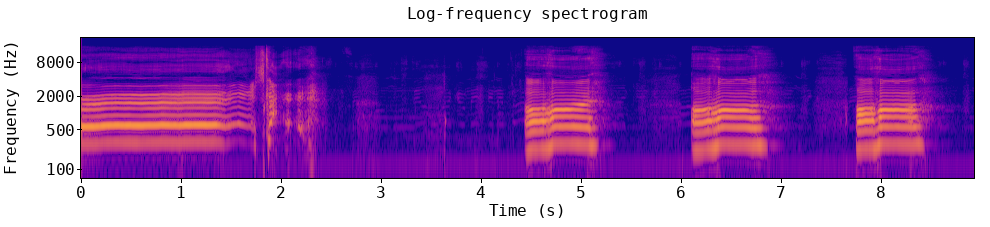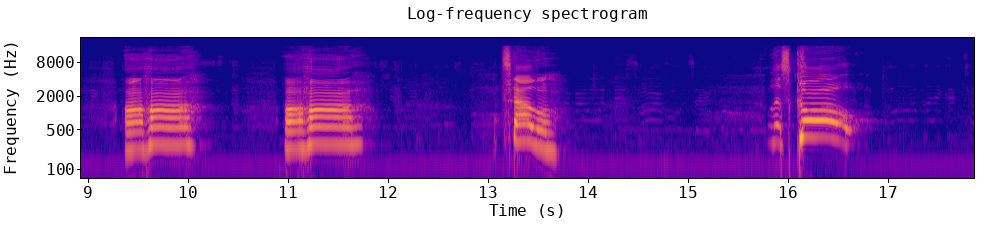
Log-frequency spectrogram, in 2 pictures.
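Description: A young man sings short, repeated vocal phrases close to a microphone.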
